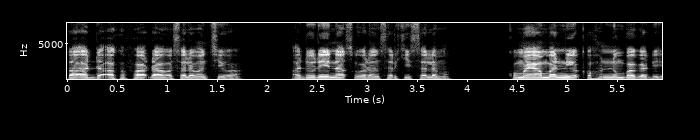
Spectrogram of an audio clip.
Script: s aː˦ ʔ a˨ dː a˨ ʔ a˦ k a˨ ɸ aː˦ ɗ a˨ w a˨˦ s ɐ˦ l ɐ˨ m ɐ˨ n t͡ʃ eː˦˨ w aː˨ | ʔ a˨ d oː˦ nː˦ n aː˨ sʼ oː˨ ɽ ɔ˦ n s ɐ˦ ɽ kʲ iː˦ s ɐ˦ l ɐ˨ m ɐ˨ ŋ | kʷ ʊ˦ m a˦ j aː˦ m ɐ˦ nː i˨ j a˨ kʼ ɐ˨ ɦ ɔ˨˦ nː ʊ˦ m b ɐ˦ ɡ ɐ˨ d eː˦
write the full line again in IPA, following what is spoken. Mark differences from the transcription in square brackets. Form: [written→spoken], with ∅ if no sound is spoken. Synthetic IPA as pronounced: s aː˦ ʔ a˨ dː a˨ ʔ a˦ k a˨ ɸ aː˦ ɗ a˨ w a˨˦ s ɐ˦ l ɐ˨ m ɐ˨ n t͡ʃ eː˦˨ w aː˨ | ʔ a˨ d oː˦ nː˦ n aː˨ sʼ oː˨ ɽ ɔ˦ n s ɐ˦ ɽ kʲ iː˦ s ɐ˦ l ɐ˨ m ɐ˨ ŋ | kʷ ʊ˦ m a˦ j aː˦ m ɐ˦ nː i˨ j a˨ kʼ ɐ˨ ɦ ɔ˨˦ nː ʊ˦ m b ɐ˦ ɡ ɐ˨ d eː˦

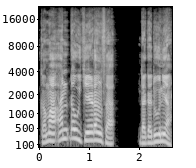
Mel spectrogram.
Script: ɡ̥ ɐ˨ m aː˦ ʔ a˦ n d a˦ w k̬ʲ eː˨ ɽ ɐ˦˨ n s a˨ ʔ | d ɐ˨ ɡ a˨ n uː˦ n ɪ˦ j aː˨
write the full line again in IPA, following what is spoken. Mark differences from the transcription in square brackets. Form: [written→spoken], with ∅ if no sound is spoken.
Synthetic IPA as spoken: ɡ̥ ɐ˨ m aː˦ ʔ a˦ n [d→ɗ] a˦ w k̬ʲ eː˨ ɽ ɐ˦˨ n s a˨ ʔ | d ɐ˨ ɡ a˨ [n→d] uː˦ n ɪ˦ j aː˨

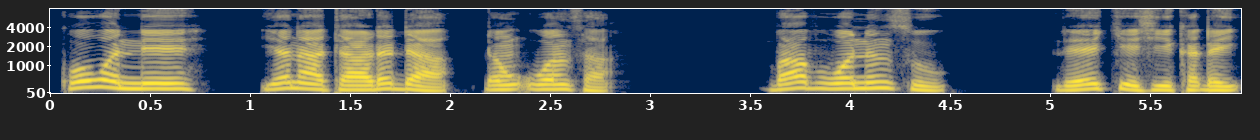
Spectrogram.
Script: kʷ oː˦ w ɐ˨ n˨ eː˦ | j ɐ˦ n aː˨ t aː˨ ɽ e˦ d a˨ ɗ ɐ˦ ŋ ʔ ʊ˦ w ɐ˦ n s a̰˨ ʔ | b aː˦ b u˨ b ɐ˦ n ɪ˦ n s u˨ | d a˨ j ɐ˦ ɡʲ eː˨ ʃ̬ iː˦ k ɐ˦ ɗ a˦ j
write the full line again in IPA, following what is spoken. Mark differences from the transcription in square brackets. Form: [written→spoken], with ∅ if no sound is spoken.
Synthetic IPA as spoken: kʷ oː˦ w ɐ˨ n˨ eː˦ | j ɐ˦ n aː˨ t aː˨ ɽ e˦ d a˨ ɗ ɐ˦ ŋ ʔ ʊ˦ w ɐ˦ n s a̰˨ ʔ | b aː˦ b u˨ [b→w] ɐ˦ n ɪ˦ n s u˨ | d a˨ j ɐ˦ [ɡʲ→kʲ] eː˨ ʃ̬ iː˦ k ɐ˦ ɗ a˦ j

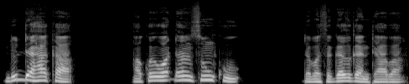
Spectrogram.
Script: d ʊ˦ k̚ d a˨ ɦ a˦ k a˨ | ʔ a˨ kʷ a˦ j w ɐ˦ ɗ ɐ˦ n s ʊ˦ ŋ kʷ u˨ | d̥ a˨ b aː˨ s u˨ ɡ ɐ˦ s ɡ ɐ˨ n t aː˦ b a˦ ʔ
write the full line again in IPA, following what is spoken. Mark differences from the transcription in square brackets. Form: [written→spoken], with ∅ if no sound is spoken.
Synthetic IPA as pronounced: d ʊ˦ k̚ d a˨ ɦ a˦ k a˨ | ʔ a˨ kʷ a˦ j w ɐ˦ ɗ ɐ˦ n s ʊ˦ ŋ kʷ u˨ | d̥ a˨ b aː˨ s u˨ ɡ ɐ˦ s ɡ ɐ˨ n t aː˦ b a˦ ʔ

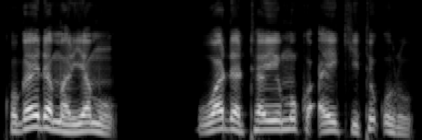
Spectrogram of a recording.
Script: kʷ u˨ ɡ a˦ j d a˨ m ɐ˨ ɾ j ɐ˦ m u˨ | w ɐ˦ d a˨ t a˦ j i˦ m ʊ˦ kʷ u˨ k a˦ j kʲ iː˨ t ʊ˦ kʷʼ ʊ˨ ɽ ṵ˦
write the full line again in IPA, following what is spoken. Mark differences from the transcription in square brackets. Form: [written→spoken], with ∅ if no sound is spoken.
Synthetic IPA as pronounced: kʷ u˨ ɡ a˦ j d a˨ m ɐ˨ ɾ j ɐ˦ m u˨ | w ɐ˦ d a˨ t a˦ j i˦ m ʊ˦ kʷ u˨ [k→ʔ] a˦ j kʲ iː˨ t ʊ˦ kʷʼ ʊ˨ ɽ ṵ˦

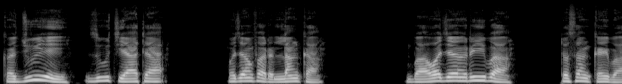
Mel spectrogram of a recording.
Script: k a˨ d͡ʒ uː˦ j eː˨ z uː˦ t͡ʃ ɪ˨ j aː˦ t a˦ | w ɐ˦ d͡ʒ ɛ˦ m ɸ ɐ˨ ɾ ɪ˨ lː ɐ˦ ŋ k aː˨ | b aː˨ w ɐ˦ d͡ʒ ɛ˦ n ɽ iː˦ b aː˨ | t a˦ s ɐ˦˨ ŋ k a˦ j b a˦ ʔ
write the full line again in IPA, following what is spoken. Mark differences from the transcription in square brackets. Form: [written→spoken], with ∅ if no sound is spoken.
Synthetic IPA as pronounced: k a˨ d͡ʒ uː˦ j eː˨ z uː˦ t͡ʃ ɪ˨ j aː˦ t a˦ | w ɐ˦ d͡ʒ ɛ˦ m ɸ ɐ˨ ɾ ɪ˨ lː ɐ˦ ŋ k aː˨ | b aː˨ w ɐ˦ d͡ʒ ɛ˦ n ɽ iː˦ b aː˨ | t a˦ s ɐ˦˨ ŋ k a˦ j b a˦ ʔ

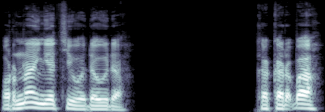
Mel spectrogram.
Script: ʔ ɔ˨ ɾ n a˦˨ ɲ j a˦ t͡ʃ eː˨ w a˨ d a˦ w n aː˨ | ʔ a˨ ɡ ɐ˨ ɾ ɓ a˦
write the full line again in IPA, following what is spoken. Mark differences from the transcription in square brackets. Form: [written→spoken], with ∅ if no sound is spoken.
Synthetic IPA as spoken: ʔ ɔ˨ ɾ n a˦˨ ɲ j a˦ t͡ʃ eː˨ w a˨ d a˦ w [n→d] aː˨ | [ʔ→k] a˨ [ɡ→k] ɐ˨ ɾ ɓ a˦

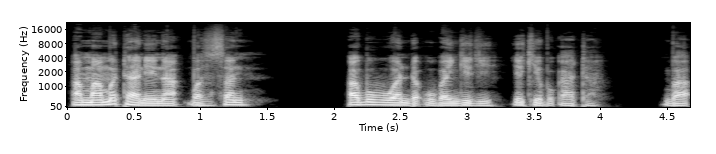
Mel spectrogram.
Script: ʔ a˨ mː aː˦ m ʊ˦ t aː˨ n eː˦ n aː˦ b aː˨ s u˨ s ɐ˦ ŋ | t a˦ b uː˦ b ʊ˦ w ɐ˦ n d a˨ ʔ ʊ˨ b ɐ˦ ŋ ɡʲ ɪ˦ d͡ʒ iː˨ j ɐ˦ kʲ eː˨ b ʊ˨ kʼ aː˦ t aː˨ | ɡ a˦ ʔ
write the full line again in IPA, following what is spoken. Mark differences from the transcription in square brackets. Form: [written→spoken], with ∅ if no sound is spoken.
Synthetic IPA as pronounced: ʔ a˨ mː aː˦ m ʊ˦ t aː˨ n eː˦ n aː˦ b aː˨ s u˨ s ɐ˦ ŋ | [t→ʔ] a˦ b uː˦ b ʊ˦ w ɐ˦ n d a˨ ʔ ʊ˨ b ɐ˦ ŋ ɡʲ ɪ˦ d͡ʒ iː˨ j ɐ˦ kʲ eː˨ b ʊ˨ kʼ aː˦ t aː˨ | [ɡ→b] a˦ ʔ

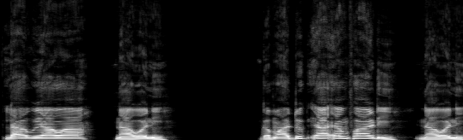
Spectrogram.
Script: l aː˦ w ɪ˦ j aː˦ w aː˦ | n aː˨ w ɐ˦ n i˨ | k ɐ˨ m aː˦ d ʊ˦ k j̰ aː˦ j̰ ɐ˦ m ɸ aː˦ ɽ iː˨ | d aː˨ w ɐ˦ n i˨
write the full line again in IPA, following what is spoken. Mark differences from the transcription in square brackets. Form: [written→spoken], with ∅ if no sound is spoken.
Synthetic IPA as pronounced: l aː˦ w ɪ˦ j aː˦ w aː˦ | n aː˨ w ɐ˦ n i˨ | [k→ɡ] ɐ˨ m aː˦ d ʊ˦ k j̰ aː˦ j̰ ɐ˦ m ɸ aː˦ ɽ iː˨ | [d→n] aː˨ w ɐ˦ n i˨

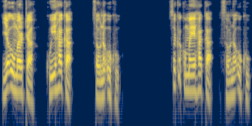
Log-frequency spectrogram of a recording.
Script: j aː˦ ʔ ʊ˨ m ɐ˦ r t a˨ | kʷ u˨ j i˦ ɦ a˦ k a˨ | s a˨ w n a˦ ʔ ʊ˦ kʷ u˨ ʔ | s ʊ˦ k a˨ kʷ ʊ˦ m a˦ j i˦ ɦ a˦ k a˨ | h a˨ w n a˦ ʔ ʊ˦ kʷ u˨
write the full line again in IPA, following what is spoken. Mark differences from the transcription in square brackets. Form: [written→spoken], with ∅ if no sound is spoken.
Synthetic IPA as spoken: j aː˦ ʔ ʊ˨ m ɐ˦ r t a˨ | kʷ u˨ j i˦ ɦ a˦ k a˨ | s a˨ w n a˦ ʔ ʊ˦ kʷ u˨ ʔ | s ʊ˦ k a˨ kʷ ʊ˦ m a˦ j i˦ ɦ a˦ k a˨ | [h→s] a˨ w n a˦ ʔ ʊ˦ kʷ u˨

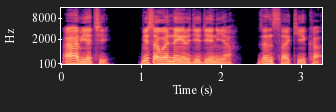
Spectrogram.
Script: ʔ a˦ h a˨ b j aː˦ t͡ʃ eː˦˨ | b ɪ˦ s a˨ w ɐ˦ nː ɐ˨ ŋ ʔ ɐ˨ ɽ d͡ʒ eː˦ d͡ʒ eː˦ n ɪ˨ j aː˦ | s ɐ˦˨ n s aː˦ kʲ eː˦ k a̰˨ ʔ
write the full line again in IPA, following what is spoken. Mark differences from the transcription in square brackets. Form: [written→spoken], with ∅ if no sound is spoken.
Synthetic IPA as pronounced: ʔ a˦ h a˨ b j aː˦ t͡ʃ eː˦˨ | b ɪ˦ s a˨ w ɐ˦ nː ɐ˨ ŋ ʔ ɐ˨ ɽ d͡ʒ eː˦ d͡ʒ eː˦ n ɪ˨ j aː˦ | [s→z] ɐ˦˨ n s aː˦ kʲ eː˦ k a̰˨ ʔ

